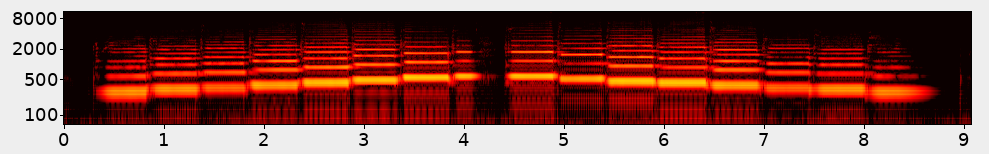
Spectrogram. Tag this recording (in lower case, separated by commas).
musical instrument, music, woodwind instrument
